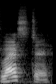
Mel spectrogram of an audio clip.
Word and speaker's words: Leicester: Huh, it's Leicester, huh?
